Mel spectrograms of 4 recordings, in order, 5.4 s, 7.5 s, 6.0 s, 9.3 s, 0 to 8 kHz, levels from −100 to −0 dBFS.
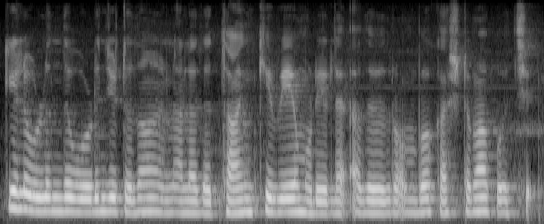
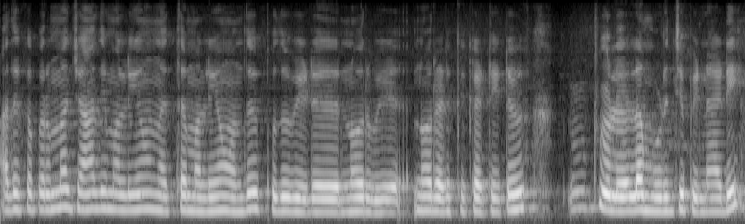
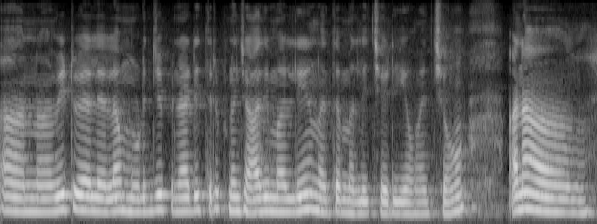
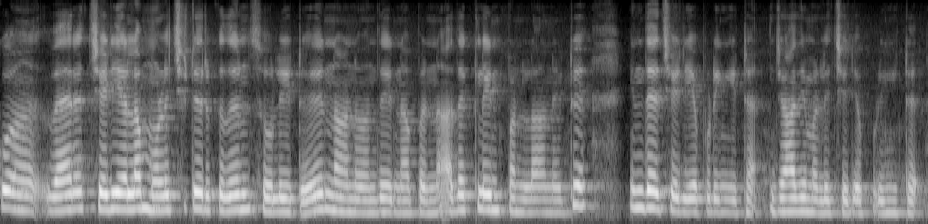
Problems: constant background noise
